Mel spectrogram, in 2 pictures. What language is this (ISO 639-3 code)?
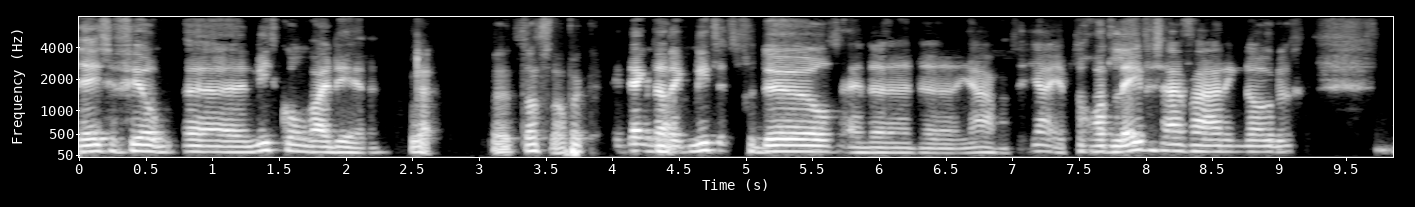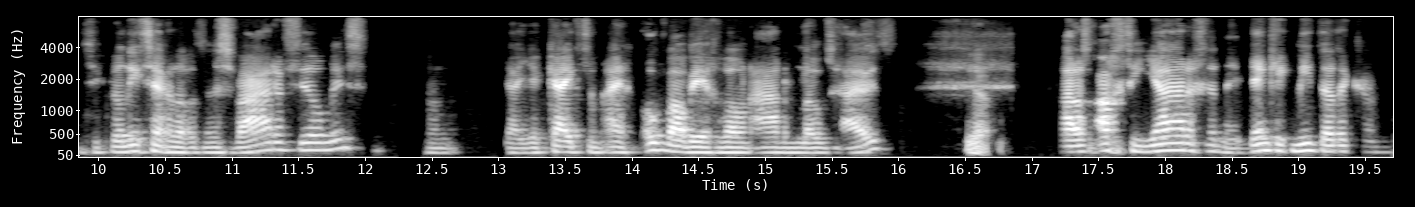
nld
